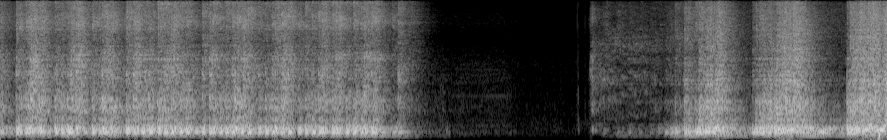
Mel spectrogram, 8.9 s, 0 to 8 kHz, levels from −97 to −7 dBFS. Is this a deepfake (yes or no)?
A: no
